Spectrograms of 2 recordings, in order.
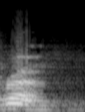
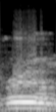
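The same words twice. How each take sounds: First: The word has a Boston vowel, like 'rum'. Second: The word has a standard American vowel. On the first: "It comes out in a few words, like when I say room" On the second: "I don't say room"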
